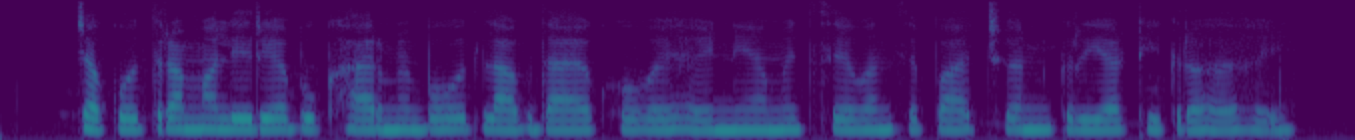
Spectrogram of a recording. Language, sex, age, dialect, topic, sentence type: Magahi, female, 18-24, Southern, agriculture, statement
